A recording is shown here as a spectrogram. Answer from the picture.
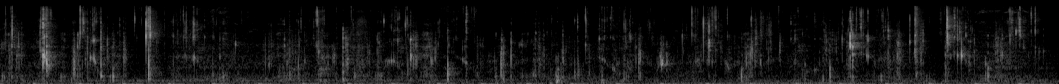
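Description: Close-miked eating of iced gingerbread: biting and chewing, with a steady run of crunches and crackles from the cookie and its hard sugar icing. The sharpest crunches come about half a second in, at about one and a half seconds, and twice near the end.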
